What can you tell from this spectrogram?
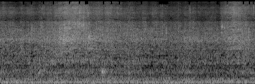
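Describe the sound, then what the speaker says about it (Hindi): Ginger and garlic fry in hot oil in a pot of goat head pulao over a medium flame, giving a steady close sizzle with soft bubbling and small crackles and no talking. "थोड़ा सा जिंजर गार्लिक भी फ्राई हो जाएगा फॉर 2 मिनट्स के लिए"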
